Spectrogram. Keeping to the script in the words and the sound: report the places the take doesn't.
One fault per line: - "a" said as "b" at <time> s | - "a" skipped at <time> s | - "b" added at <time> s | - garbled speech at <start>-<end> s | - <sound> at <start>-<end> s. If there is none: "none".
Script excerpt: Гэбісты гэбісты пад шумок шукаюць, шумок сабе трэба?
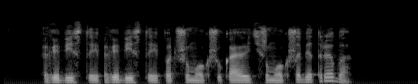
none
